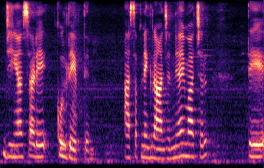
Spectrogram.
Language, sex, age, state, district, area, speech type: Dogri, female, 45-60, Jammu and Kashmir, Jammu, urban, spontaneous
